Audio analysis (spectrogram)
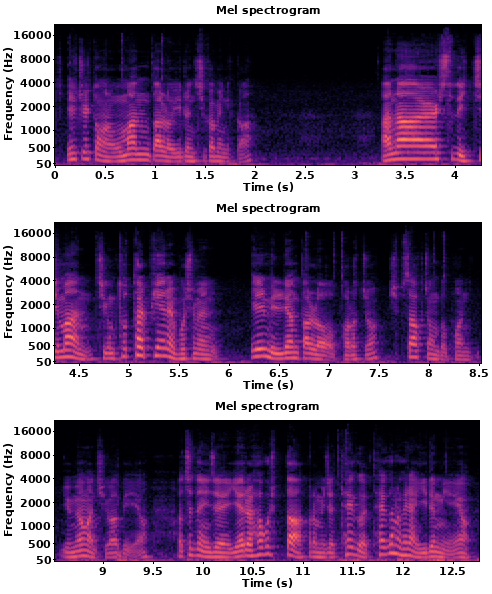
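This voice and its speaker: A man in the middle of a cold, his throat sore and often needing a clear, walks viewers through a screen-share tutorial. He talks in a chatty, explaining way, filling his sentences with little filler words, at an ordinary middle pitch for a man. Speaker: crypto trading tutorial host.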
